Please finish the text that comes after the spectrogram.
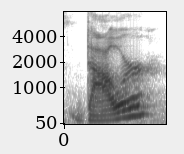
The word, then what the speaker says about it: dour: Dour actually sounds the same as tower. So when I'm saying dour, I have the ow diphthong and then the sound.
